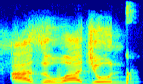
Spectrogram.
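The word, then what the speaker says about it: أَزْوَاجٌ: আজওয়াজুন। আজওয়াজুন হয় নাই। আবার আপনি মনে রাখবেন, এই জিমের উচ্চারণ হচ্ছে জ্যাক, আর এটার উচ্চারণ হচ্ছে জেড।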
